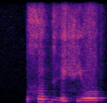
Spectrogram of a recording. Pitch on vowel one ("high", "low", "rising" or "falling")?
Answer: high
